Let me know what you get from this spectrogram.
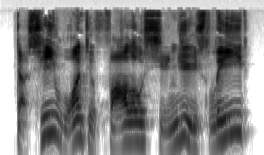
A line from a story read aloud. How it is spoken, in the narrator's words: Cao Cao said angrily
